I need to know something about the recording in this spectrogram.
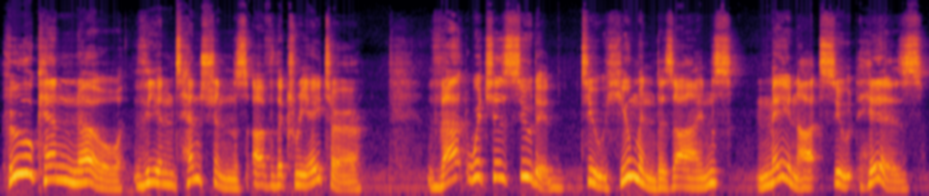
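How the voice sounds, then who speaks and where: A man's voice: fairly high pitch, big pitch swings, very slow, fairly bright tone, heavily acted. A man playing a fervent scientist who delivers a formal, theatrical lecture of revelation in an audiobook. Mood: solemn, portentous. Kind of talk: dramatic audiobook monologue.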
